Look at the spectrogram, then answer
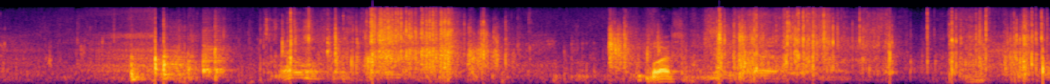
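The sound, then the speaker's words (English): Paper crinkles and rips in several bursts of dry, crackly rustling, with a man speaking briefly between the louder handling noises. “Hey, let me get a piece of paper, bro. A corner of that bitch or something.”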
